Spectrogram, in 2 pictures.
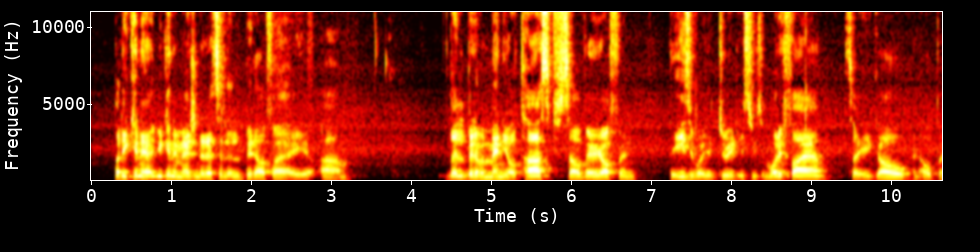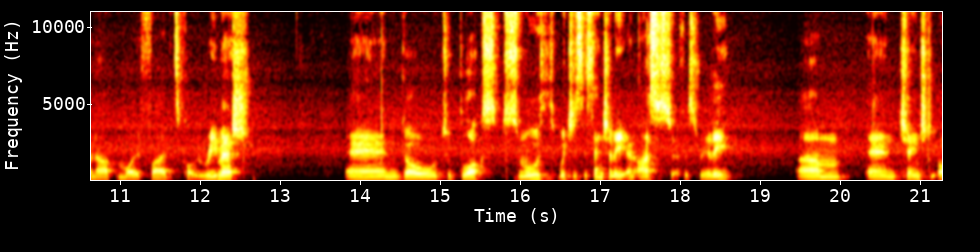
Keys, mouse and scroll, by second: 7.6-10.6 drag, 14.2 click, 20.4 click.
